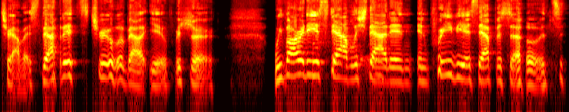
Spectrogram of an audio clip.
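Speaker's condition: No condition

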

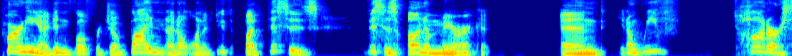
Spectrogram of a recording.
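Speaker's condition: No condition

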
